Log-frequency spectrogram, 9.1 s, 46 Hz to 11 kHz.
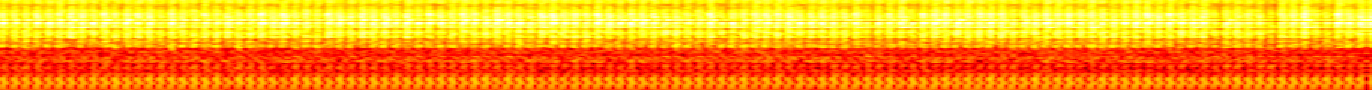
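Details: Hotpoint NSWR843C washing machine on final 1200rpm spin: a hard, even rattle hammering about three times a second, loud over the motor; the cause of the loud rattle is unknown.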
